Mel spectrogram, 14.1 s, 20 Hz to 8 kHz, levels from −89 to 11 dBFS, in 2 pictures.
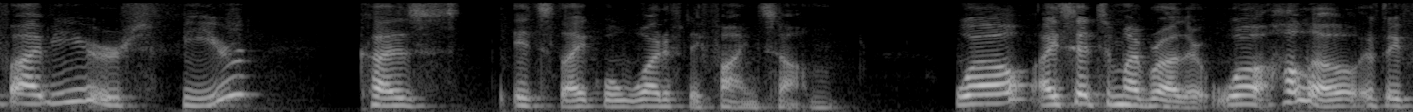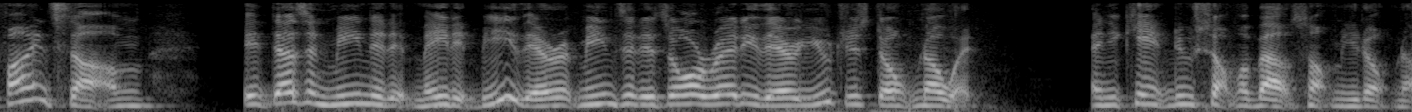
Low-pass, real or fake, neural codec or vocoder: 7.2 kHz; real; none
